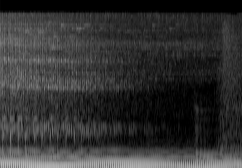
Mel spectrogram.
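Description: A live caporales band's final chord held and slowly fading: steady low notes with a high wash dying away after the closing hits.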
